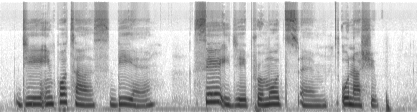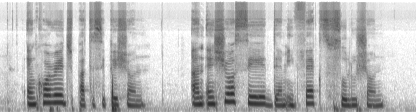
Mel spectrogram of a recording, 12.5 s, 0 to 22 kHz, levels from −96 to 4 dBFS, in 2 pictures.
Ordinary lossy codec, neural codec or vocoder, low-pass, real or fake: none; vocoder, 48 kHz, 128 mel bands, Vocos; none; fake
